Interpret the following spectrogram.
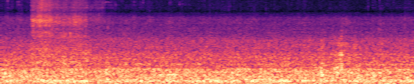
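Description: Steady, even background rush of room noise, with a short crinkle of a clear plastic food glove about half a second in.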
